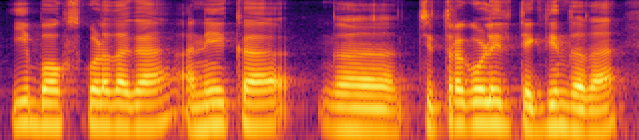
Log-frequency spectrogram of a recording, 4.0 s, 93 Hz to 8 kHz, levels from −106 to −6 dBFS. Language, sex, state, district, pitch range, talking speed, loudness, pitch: Kannada, male, Karnataka, Bidar, 135-155 Hz, 120 wpm, -16 LUFS, 150 Hz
